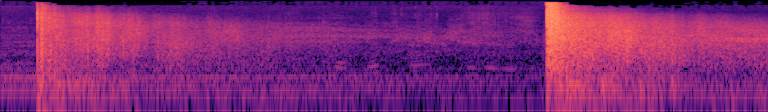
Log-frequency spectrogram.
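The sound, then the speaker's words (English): Two single shots from a self-propelled howitzer during Bundeswehr target practice at a base in the rain: two sharp, loud booms about two and a half seconds apart, each trailing into a long rumbling decay. “After two single shots, a Bundeswehr press officer says, that's it, target practice is over.”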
